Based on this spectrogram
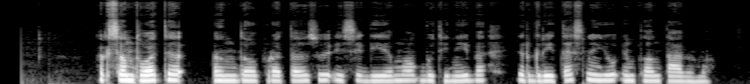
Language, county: Lithuanian, Kaunas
